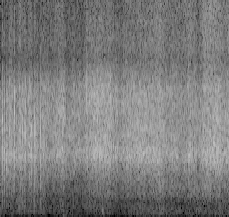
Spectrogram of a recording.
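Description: Thin plastic produce bags rustling and crinkling steadily as hands rummage through them.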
